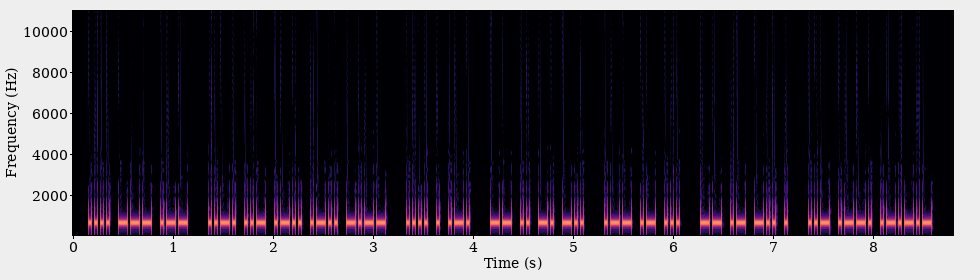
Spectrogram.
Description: Morse code, heard as a keyed tone, about 40 wpm, 700 Hz. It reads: HOW FULLY HER MIND WAS MADE UP.
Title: Sentences from Top 1300 Words 40wpm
